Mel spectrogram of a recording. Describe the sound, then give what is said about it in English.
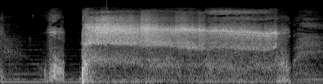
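A toilet flushes loudly, a brief click and whoosh giving way to about two seconds of steady rushing water that cuts off abruptly, over a faint low hum. “As you are flushed, you and her, out of that room.”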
